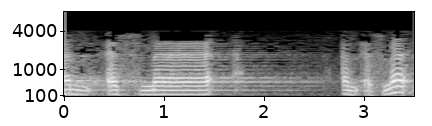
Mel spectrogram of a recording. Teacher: الاسماء لازم تمدها اربع حركات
